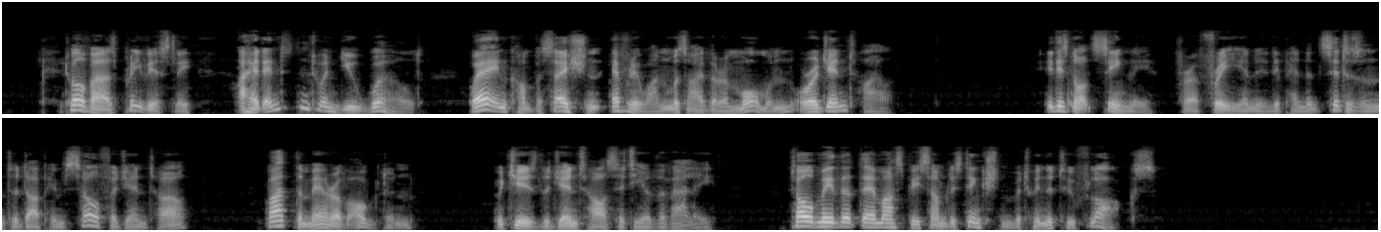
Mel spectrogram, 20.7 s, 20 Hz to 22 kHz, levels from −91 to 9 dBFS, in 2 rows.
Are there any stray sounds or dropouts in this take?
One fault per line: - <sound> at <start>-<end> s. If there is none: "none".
none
